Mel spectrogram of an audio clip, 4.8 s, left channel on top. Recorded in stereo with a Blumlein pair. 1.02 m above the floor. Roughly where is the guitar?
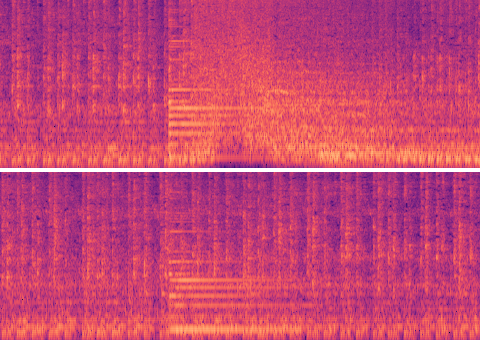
Ahead left.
